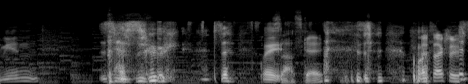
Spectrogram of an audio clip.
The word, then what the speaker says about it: Sasuke: and hungry and we wanted to find that sook wait a minute it's pronounced sasuke wait it was actually spelled correctly surprisingly hold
